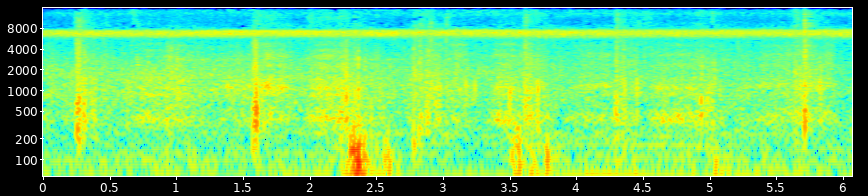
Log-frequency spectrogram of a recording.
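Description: Footsteps on a gravel path, irregular crunching steps, over a steady high-pitched insect chorus of crickets.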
